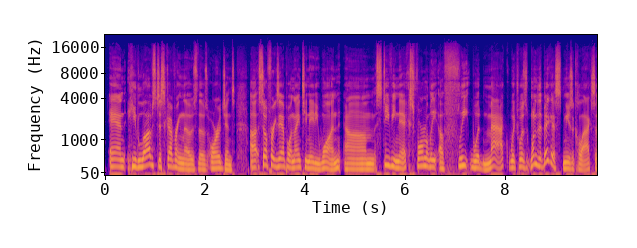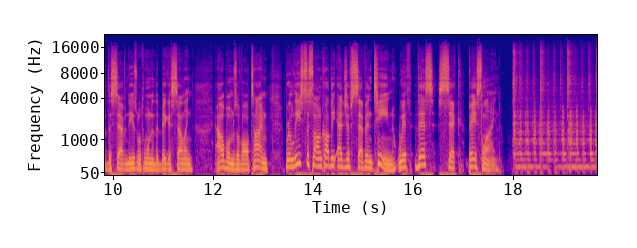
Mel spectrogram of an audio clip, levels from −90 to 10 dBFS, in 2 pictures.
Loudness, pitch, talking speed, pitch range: -17 LUFS, 150 Hz, 165 wpm, 120-170 Hz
